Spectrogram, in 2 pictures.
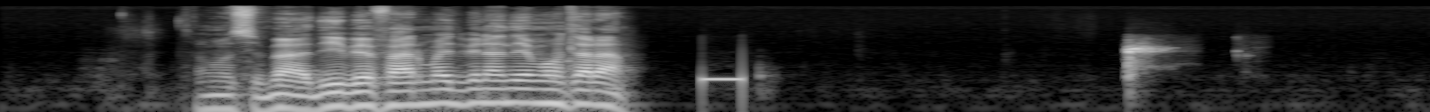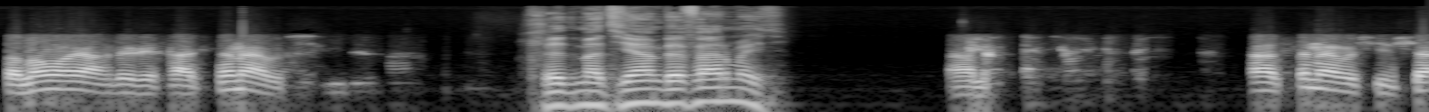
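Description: A middle-aged man speaks calmly and clearly into a close microphone, in bursts with pauses.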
